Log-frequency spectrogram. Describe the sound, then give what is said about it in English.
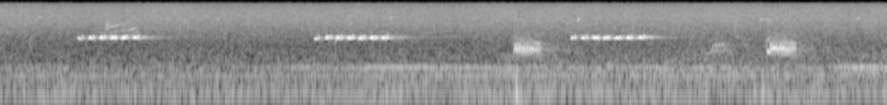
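A northern parula warbler sings three short, buzzy trilled phrases, spaced a few seconds apart. The song is faint over a steady low hum, with a few softer calls between phrases. “there's a parula warbler.”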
